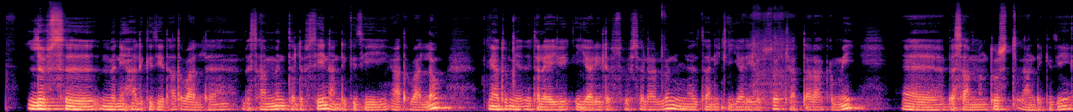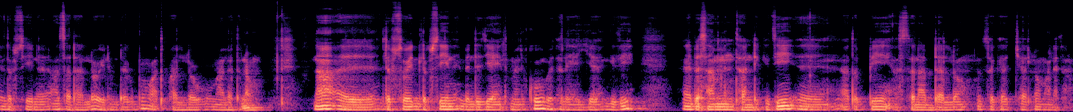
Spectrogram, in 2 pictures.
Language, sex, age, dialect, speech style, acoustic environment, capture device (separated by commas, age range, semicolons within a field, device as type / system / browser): Amharic, male, 25-34, Ethiopia - Addis Ababa, happy; relaxed, silence, mobile / Linux / Chrome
